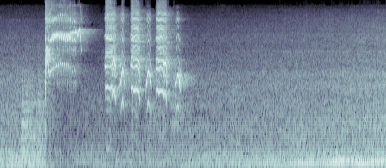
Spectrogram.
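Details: Orange-headed thrush, locally anis merah, in Indonesia: one bright whistled note sliding downward, then a fast burst of five or six clipped, chattering notes, followed by quiet with a low hum.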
